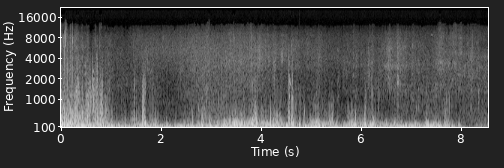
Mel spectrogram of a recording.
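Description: Strong wind roars continuously across the microphone on a cold, exposed mountain trail near Gatlinburg, Tennessee, loud and blustery with gusting swells throughout before easing at the very end.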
